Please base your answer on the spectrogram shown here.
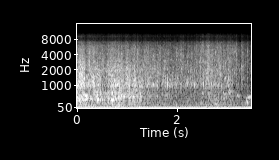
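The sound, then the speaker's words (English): Steady, continuous sloshing and trickling water as a woman washes clothes by hand in an open courtyard, rubbing and swishing them, with no voices. “She does all the washing by hand in the open courtyard.”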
